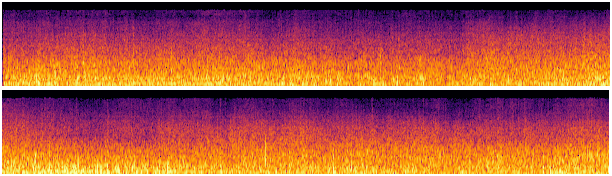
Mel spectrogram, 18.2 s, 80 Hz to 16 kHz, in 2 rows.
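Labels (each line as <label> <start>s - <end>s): A loud, erratic humming sound of a car driving. 0.0s - 18.2s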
